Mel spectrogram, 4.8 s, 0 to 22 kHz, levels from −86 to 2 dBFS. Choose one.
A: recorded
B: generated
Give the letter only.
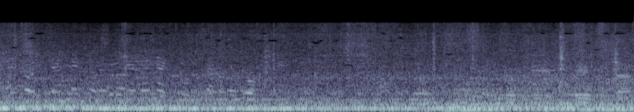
A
